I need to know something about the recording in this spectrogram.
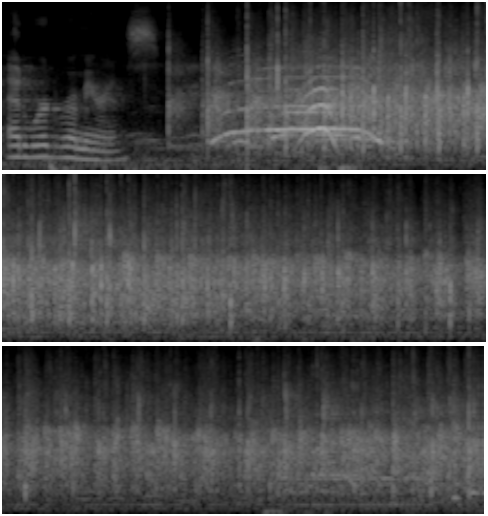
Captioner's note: applause and Cheering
